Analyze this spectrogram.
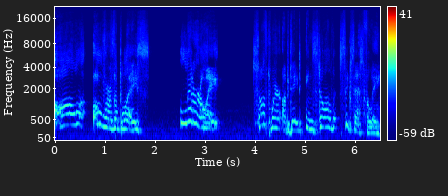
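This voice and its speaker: Put-on character voice, female-sounding, at a high pitch and fairly slow pace, with very wide pitch swings. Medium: video game. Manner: wry, conversational.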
